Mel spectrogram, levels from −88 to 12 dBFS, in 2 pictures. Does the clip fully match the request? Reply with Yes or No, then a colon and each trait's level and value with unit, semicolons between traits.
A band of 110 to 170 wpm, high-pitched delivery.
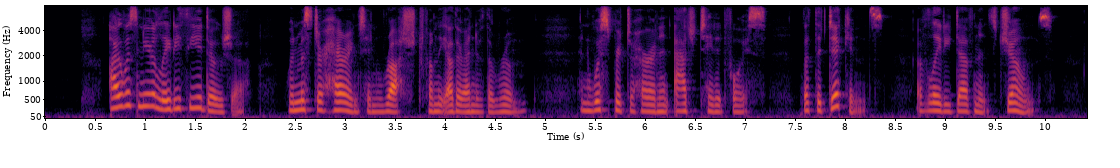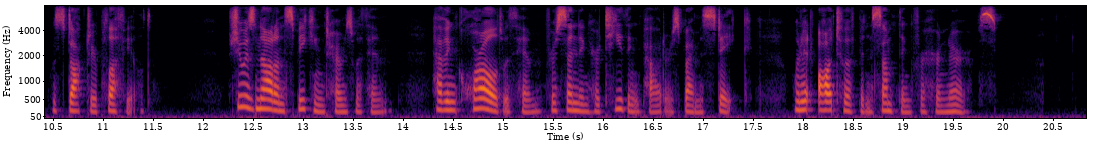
No: average, 180 wpm; high, 195 Hz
